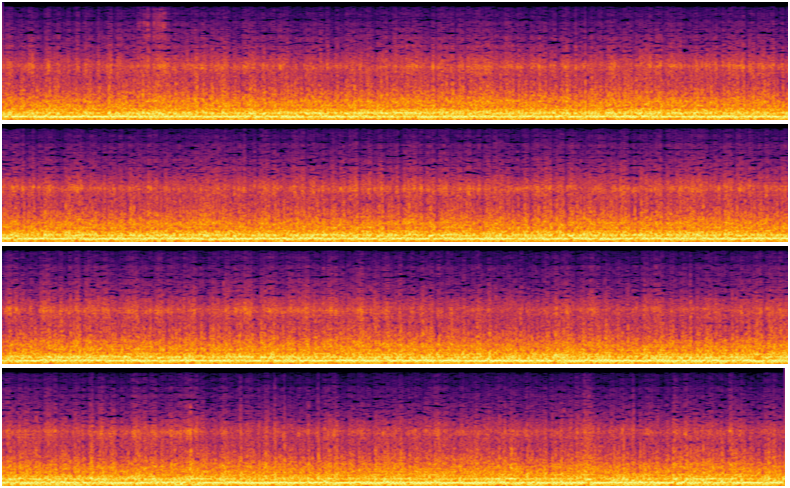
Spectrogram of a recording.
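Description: Motorcycle engine idling steadily with an even low hum, unchanged in level, while the rider gets ready to move off.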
